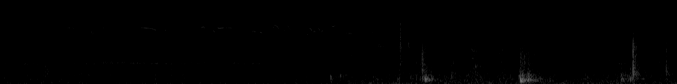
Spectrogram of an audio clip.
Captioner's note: none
